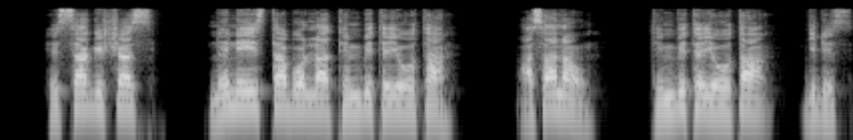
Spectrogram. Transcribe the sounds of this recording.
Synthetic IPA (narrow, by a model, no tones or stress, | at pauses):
hɛsːɐɡɪʃːɐs | nɛnɪːst̪ːɐbɔlːɐt̪ɪmbɪt̪ɛjo̞ːt̪ɐ | ʔɐsɐnɐw | t̪ɪmbɪt̪ɛjo̞ːt̪ɐ | ɡɪd̪ɛs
